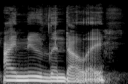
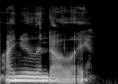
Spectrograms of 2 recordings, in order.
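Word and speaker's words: Ainulindalë: In fact, I said that wrong now that I'm looking at it. The Ainulindale. I left out a syllable. Ainulindale.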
